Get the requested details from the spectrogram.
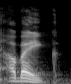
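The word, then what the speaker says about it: aback: इस वर्ड को हम प्रोनाउंस करते हैं अबक। इस वर्ड में स्ट्रेस बी पर रहता है।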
